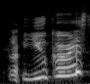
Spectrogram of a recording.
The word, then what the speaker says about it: Eucharist: Eucharist.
